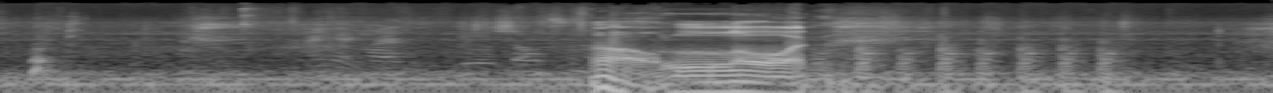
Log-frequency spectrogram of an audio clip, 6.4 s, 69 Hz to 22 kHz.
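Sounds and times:
steady low hum: 0:00.0 - 0:06.3
speech: 0:03.0 - 0:05.0
knocking on a door: 0:04.2 - 0:05.7.

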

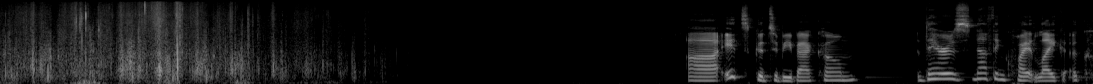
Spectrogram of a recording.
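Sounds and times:
hurried footsteps through a forest: 0:00.0 - 0:04.1
speech: 0:06.9 - 0:08.6, 0:09.2 - 0:10.9.

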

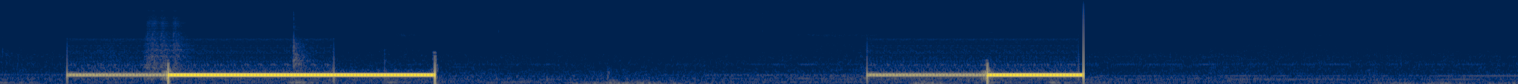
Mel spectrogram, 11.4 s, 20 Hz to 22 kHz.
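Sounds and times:
telephone ringback tone on an outgoing call: 0:00.5 - 0:03.3, 0:06.5 - 0:08.2.

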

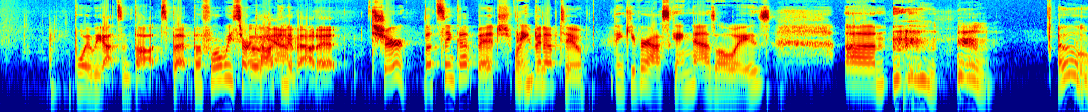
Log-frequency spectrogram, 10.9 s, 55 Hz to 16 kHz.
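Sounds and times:
speech: 0:00.8 - 0:10.0, 0:10.6 - 0:10.8
person clearing throat in rasping bursts: 0:08.9 - 0:10.1.

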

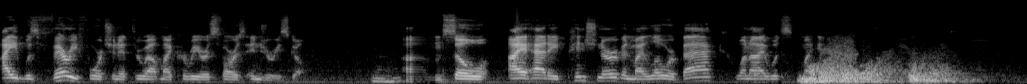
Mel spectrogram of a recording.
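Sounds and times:
speech: 0:00.0 - 0:08.6
deep rolling thunder from a huge storm in the West Village: 0:08.0 - 0:10.0.

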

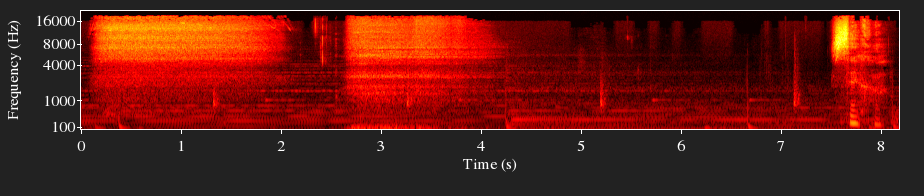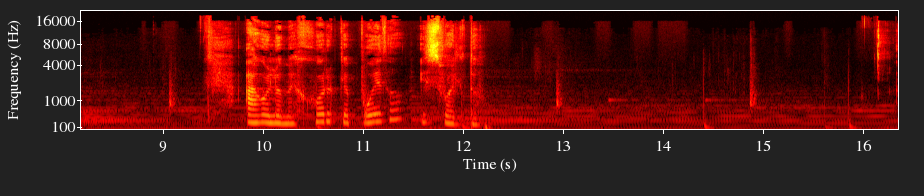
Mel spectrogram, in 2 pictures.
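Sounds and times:
deep inhale through the nose and exhale through the mouth: 0:00.0 - 0:04.8, 0:09.4 - 0:09.7
speech: 0:07.6 - 0:08.2, 0:09.8 - 0:12.4.

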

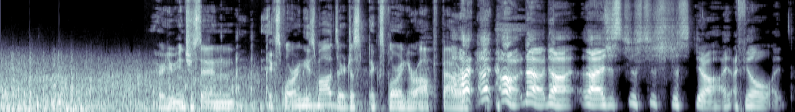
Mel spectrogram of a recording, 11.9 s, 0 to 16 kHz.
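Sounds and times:
thunder rumbling in a video game thunderstorm: 0:00.0 - 0:05.7
laughter: 0:02.4 - 0:05.4, 0:06.8 - 0:08.4
speech: 0:02.4 - 0:11.8.

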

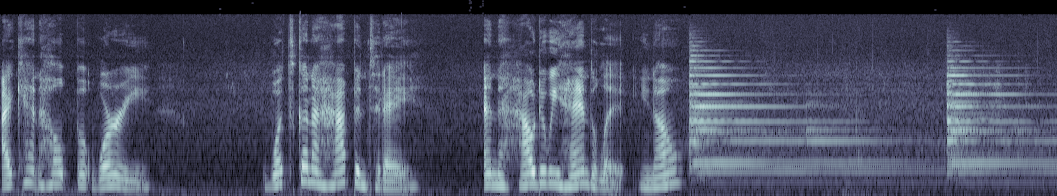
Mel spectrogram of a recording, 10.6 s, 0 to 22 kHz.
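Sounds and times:
speech: 0:00.0 - 0:01.6, 0:02.6 - 0:07.0
church bell tolling with a deep resonant tone: 0:06.8 - 0:10.5.

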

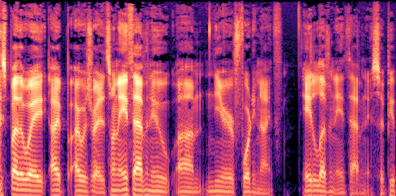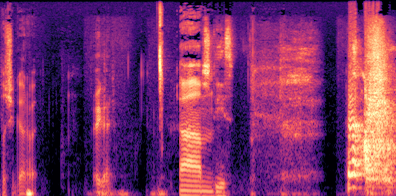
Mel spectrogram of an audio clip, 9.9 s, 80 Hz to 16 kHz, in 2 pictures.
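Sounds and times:
speech: 0:00.0 - 0:05.5, 0:06.1 - 0:08.6, 0:09.3 - 0:09.9
person sneezing: 0:09.3 - 0:09.9.

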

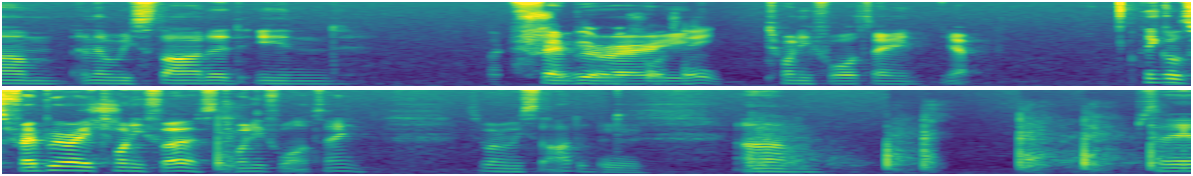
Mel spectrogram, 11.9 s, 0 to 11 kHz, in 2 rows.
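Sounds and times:
speech: 0:00.0 - 0:01.9, 0:02.5 - 0:05.0, 0:05.8 - 0:10.3
fireworks popping outside: 0:05.8 - 0:07.7, 0:09.7 - 0:11.8.

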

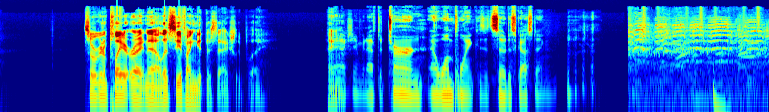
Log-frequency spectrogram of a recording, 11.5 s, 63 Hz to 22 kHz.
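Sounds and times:
speech: 0:01.3 - 0:04.0, 0:04.9 - 0:09.8
dense chorus of seagulls calling and squawking: 0:09.4 - 0:11.5.

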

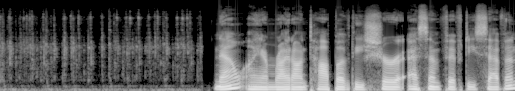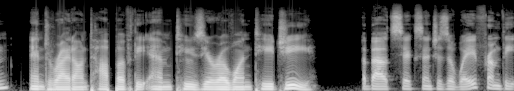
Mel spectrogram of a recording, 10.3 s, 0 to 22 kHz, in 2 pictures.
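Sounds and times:
typing on a computer keyboard with Gateron Blue switches: 0:00.0 - 0:02.0
speech: 0:02.1 - 0:10.2.

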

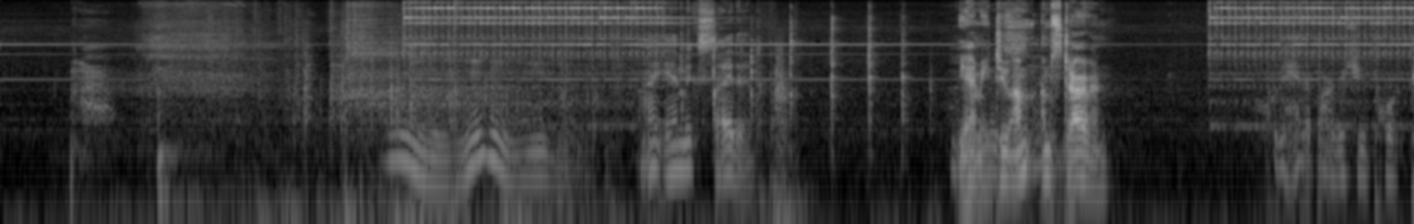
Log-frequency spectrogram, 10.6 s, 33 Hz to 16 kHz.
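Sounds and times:
telephone ringing through the line calling a restaurant: 0:01.9 - 0:08.4, 0:09.0 - 0:10.5
speech: 0:02.9 - 0:05.9, 0:07.1 - 0:08.4, 0:09.6 - 0:10.5.

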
